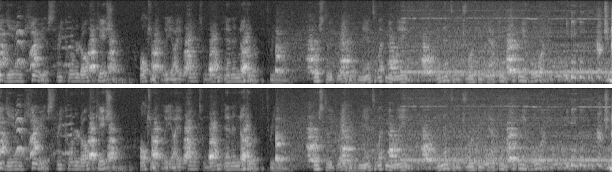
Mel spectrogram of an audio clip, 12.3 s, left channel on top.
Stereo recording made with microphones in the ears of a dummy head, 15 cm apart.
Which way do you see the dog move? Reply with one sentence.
You can hear the dog travel towards the left.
